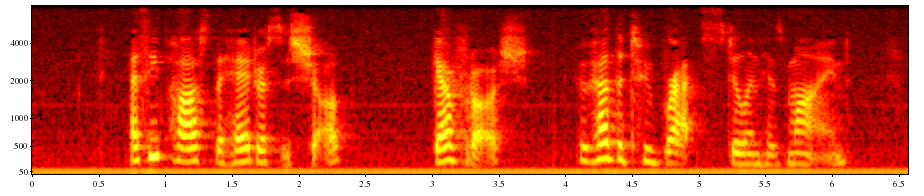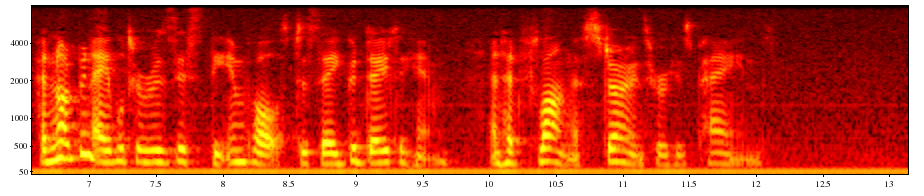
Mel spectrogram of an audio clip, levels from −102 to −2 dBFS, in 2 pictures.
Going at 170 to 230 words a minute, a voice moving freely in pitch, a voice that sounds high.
No: average, 180 wpm; average, 3.3 semitones; high, 215 Hz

